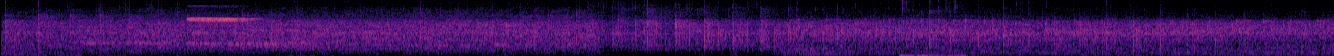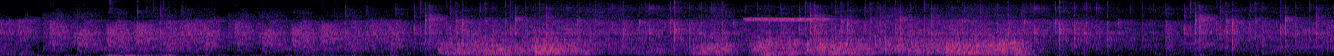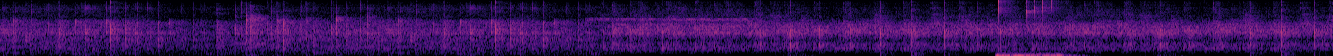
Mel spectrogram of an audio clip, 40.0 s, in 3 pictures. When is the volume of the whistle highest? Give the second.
2 s.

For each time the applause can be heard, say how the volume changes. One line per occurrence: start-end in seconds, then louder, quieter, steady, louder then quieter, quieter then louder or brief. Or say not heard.
0.0-39.9 steady.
